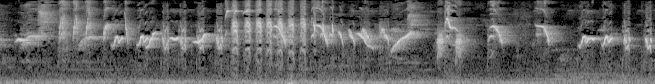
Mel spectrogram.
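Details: Greater green leafbird, a cagebird singing continuously ('gacor') in the 'ngentrok' style with rich 'isian' fills: varied rapid chirps, buzzy bursts and sliding whistles, often rising or falling, in an unbroken stream for eight seconds.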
